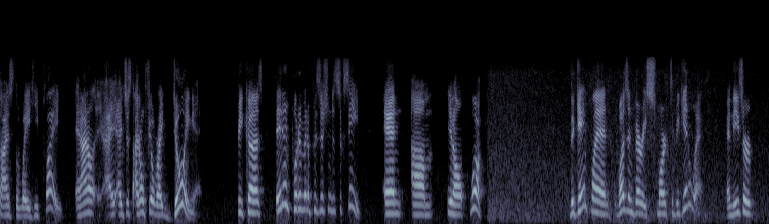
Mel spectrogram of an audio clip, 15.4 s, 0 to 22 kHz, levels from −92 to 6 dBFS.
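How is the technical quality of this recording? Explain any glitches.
The recording has two kinds of audible fault: repeated AMR comfort noise filling the pauses, and a brief moment where the noise suppressor is catching up after the background gets louder. The speech itself carries the light coding texture of the AMR wideband (HD Voice) codec, at what sounds like a rate around 12.65 kbit/s.

AMR comfort noise appears ten times between 1.41 s and the end of the clip. The gaps range from 20 ms to 560 ms. The longest runs from 4.19 to 4.75 s, between "feel right doing it" and "because they didn't put". Another follows "a position to succeed" at 7.39 to 7.65 s, and a 400 ms stretch sits at 10.99 to 11.39 s. In each pause the phone stopped sending speech frames, and the receiver generated a smooth, even hiss from a rough description of the background. What sets this apart from a dropout is that the pause is never true silence. 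The real room sound is swapped for a flatter, more uniform noise that switches in and out at the gap edges.

The noise suppressor catching up happens at 9.73 to 10.0 s, just after "know look". Around 9.5 s the room noise jumps by about 13 dB. The suppressor's estimate of the background trails that jump, so for about 270 ms the louder noise passes through with little reduction, then drops by about 5 dB as the estimate adapts. Unlike a gain change or a comfort-noise switch, only the background eases down. The speech level stays the same.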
